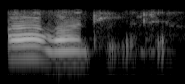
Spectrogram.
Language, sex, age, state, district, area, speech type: Assamese, female, 45-60, Assam, Dhemaji, urban, conversation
